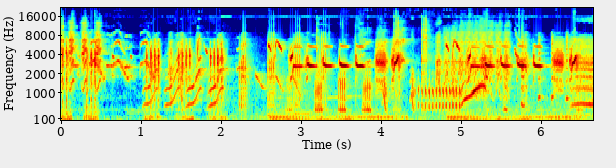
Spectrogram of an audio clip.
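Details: A Nias hill myna mixes gliding whistled notes, raspy bursts and a nasal buzzy call, then rising whistles, in an irregular loud sequence.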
